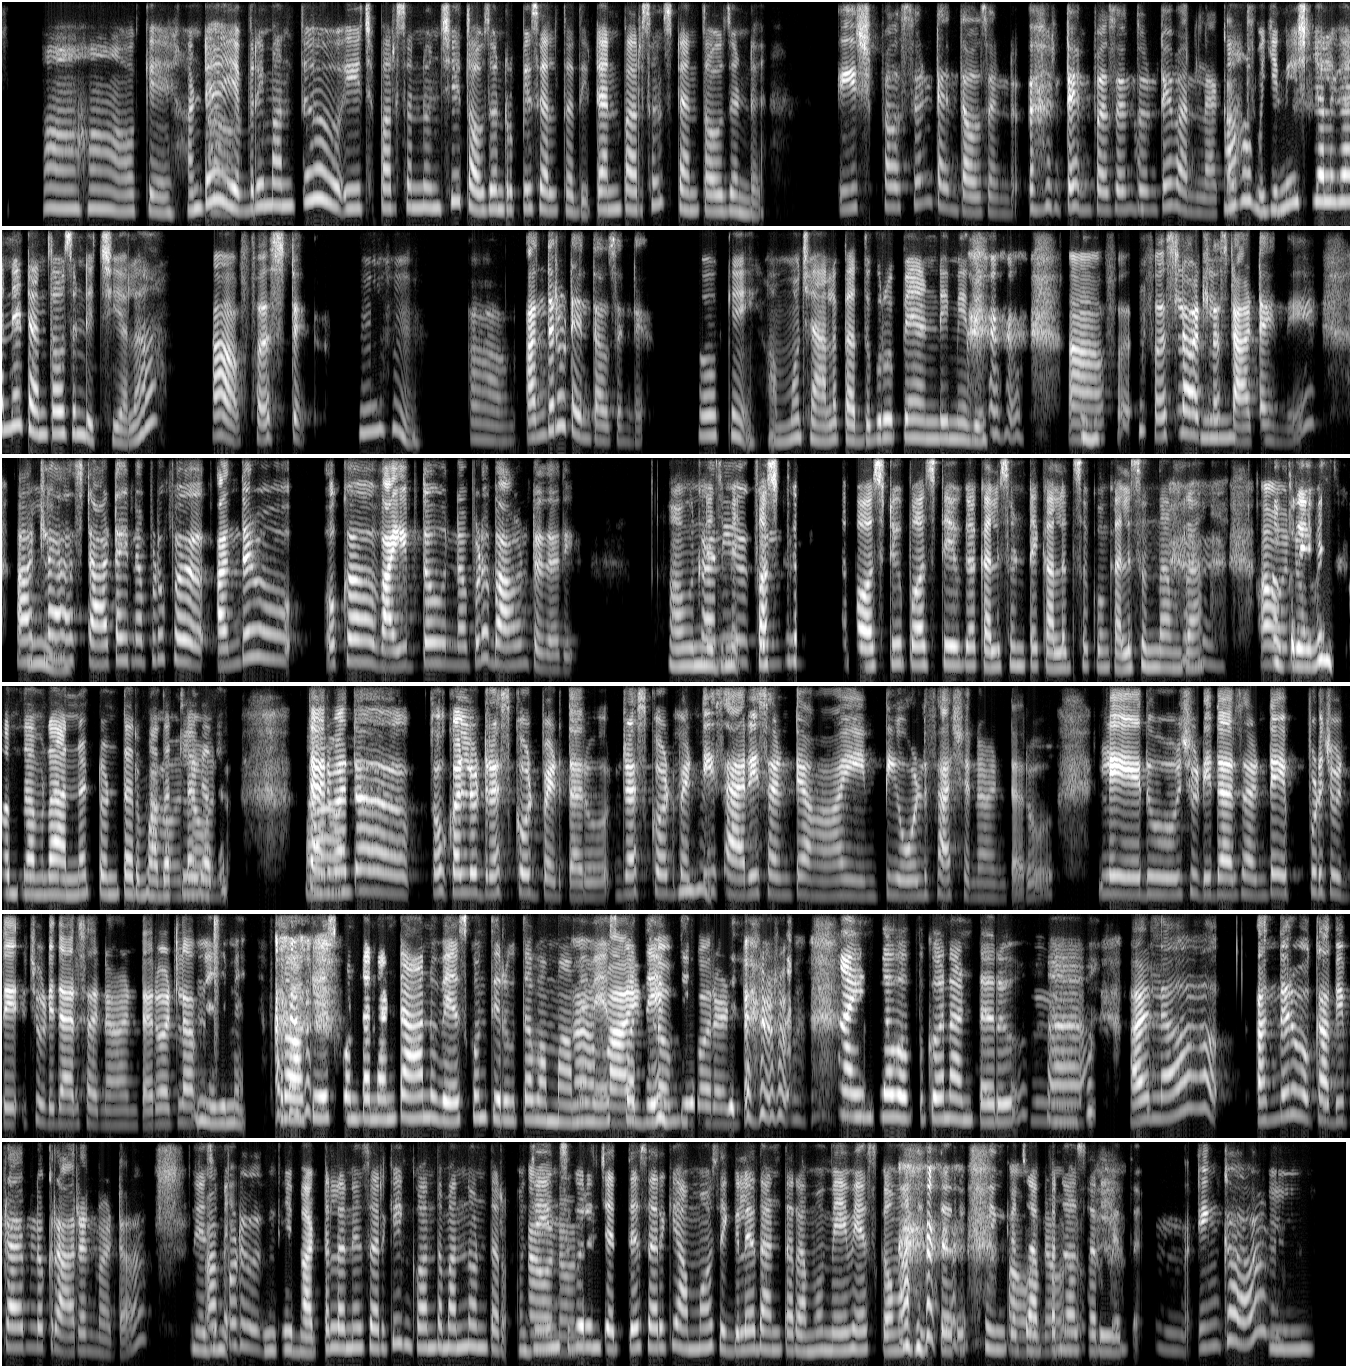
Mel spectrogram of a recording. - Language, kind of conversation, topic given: Telugu, podcast, స్నేహితుల గ్రూప్ చాట్‌లో మాటలు గొడవగా మారితే మీరు ఎలా స్పందిస్తారు?
- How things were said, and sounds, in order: in English: "ఎవ్రీ"; in English: "ఈచ్ పర్సన్"; in English: "థౌసండ్ రూపీస్"; in English: "టెన్ పర్సన్స్ టెన్ థౌసండ్"; in English: "ఈచ్ పర్సన్ టెన్ థౌసండ్ టెన్ పర్సెన్స్"; laughing while speaking: "టెన్ పర్సెన్స్ ఉంటే వన్ ల్యాక్ అవుతుంది"; other noise; in English: "వన్ ల్యాక్"; in English: "ఇనీషియల్‌గానే టెన్ థౌసండ్"; in English: "ఫస్ట్"; in English: "టెన్ థౌసండే"; chuckle; in English: "ఫ ఫస్ట్‌లో"; giggle; in English: "స్టార్ట్"; in English: "వైబ్‌తో"; tapping; in English: "ఫస్ట్ పాజిటివ్ పాజిటివ్‌గా"; unintelligible speech; chuckle; in English: "డ్రెస్ కోడ్"; in English: "డ్రెస్ కోడ్"; in English: "సారీస్"; in English: "ఓల్డ్ ఫ్యాషన్"; in English: "చుడీదార్స్"; in English: "ఫ్రాక్"; tsk; chuckle; laughing while speaking: "మేమేసుకోద్దేంటి! ఆ ఇంట్లో ఒప్పుకోనంటారు. ఆ!"; chuckle; sniff; in English: "జీన్స్"; laughing while speaking: "మేమేసుకోమంటారు! ఇంక చెప్పనవసరం లేదు"; chuckle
